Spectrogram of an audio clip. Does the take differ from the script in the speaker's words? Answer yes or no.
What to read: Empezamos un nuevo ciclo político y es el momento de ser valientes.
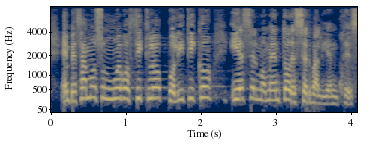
no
